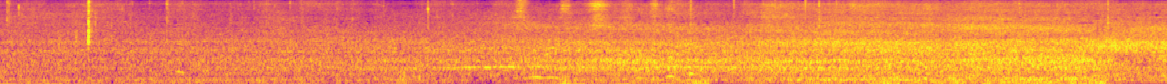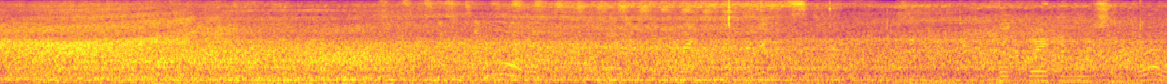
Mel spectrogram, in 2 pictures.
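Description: Road traffic on a city street, a steady wash of noise with a car passing about halfway through, swelling and then fading.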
